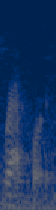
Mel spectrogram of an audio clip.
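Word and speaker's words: Wrapports: And can you pronounce for me on camera the way that you pronounce Raports? Raports.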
